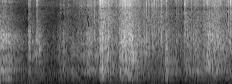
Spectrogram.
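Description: Gift wrapping paper being torn open by hand and crinkling, in a few irregular rips, the loudest about a second in.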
